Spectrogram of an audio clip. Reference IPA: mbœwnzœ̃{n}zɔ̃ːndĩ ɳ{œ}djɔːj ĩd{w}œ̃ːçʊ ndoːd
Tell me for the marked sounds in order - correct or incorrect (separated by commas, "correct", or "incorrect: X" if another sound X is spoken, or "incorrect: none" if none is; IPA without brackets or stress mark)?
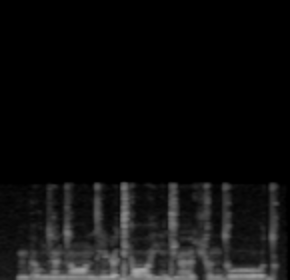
correct, correct, incorrect: j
